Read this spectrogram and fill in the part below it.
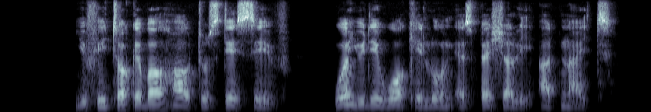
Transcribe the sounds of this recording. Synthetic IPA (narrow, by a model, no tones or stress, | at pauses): jufitʰɔkəbaʊtɦaʊtʰustesev | wɛ̃njudewɔkʰəlõnɛspɛʃalḭʔatnaɪt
